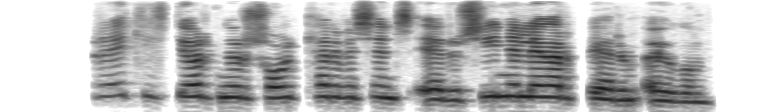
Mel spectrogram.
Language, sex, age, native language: Icelandic, female, 50-59, Icelandic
